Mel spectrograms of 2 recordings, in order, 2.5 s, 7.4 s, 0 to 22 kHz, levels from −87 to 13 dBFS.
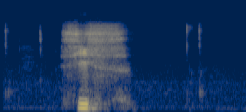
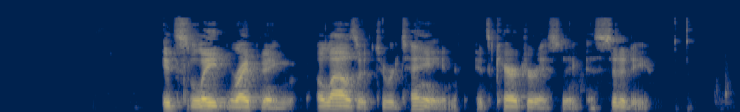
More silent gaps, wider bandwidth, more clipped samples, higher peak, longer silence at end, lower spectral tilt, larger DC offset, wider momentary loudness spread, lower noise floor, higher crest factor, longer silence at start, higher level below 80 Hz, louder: neither; second, 9.4 kHz vs 11.5 kHz; neither; about the same, -4 dBFS vs -2 dBFS; first, 1.2 s vs 0.95 s; about the same, -3.5 dB/octave vs -3.5 dB/octave; neither; about the same, 16 LU vs 16 LU; second, -71 dBFS vs -82 dBFS; about the same, 22 dB vs 20 dB; second, 0.6 s vs 1.65 s; first, -64 dBFS vs -70 dBFS; about the same, -21 LUFS vs -19 LUFS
